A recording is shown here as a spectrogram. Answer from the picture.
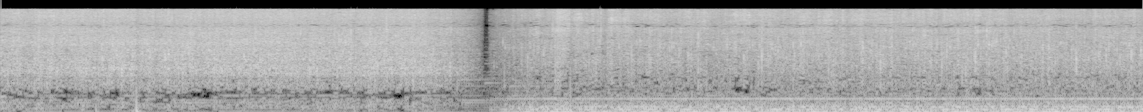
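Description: Chicken breast fillets sizzling on a hot ridged grill pan, with a spatula scraping against the pan as the pieces are turned over to grill the other side. The sizzling breaks off briefly about three and a half seconds in, then goes on with a low steady hum underneath.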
